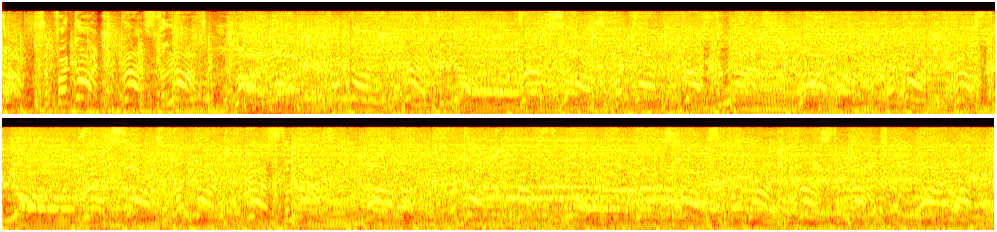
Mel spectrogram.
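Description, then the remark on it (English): A loud, full band theme song for the Hollywood Report plays throughout, with a shrill, strained, almost screeching lead vocal riding over driving instruments and a steady beat. “And if that whiny screeching on that song sounds familiar, a little.”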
